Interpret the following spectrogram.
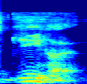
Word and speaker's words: Guehan: And how do you say that? Guhan Fractal Guitars. It's Guehan. Guehan Fractal Guitars.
